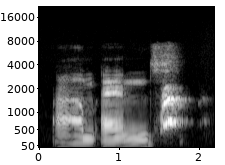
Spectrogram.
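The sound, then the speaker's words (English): A dog barks in two long, steady, tonal bursts, followed by a shorter, higher yelp that trails off. “Sorry, that's my dog.”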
